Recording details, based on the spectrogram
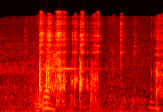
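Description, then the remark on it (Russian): Herbal tea pours from a real Tula-made, wood-fired samovar into a cup in Epifan, near Kulikovo Field, a short splashing rush mixed with light clinks of china and glass. Faint voices murmur in the background. “Давай чашечку, я тебе чая налью.”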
